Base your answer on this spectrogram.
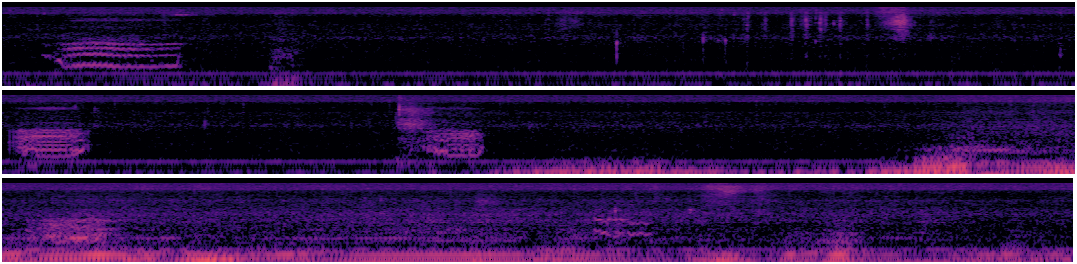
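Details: Pet cat making a short wavering meow, then two fainter meows, before settling into a deep, rumbling purr that grows louder and continues to the end, with a faint background hum.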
